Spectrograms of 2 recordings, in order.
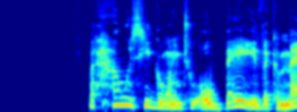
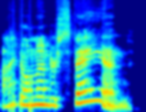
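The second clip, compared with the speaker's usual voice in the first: high, bright puzzled reply; puzzled daughter, pitched up; surprised princess; 9 semitones higher, 4 dB louder than usual. A narrator's reading. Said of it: "she answered in surprise".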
